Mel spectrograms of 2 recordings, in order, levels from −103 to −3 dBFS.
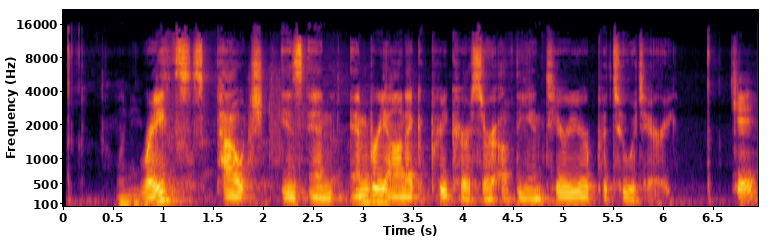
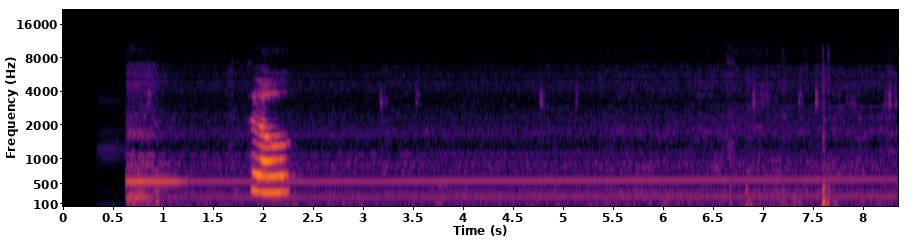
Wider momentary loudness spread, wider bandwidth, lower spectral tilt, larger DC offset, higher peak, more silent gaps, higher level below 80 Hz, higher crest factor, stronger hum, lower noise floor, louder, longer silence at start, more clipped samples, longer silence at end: second, 10 LU vs 27 LU; first, 14.5 kHz vs 10.5 kHz; second, -4.5 dB/octave vs -6 dB/octave; neither; first, -2 dBFS vs -20 dBFS; neither; first, -54 dBFS vs -76 dBFS; second, 16 dB vs 26 dB; neither; second, -51 dBFS vs -64 dBFS; first, -19 LUFS vs -40 LUFS; second, 0.05 s vs 0.6 s; neither; about the same, 0 s vs 0.05 s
